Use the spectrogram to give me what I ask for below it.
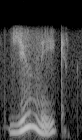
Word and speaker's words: Younique: But there's a company called Unique, and it's spelled Y-O-U-N-I-Q-U-E, Unique.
